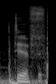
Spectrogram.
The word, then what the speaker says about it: DIFF: D-I-F-F. – And there's a lot of voicemails being left at 612-888-DIP. – It's not DIP. DIFF. As in different styles.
